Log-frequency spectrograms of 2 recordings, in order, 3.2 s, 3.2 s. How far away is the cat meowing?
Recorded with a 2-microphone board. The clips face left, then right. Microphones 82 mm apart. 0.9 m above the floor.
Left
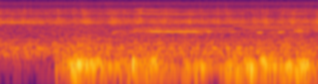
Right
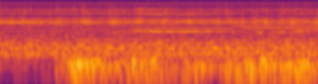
About 1.3 m.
